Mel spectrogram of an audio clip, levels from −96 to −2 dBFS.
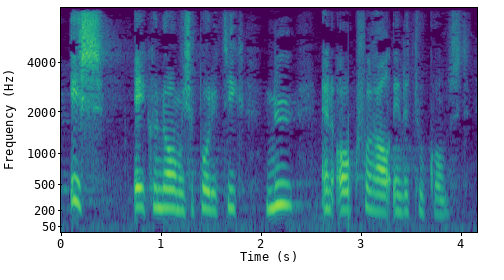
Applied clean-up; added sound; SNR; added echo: none; none; none; none.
